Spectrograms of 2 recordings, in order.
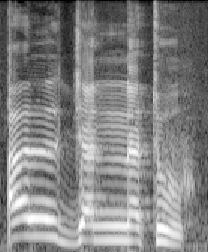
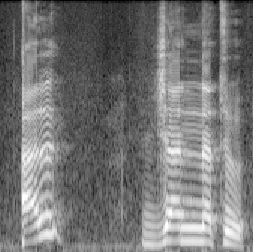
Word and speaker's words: al-jannatu: And if I put alif lam to it, al-jannatu. Al Jannatu. Now, if you listen to me, you can hear me pronounce the lam.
